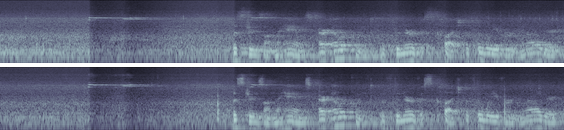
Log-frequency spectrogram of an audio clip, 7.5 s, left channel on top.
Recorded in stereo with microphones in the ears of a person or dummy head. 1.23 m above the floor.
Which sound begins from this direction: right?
A man speaking, at 3.1 s.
